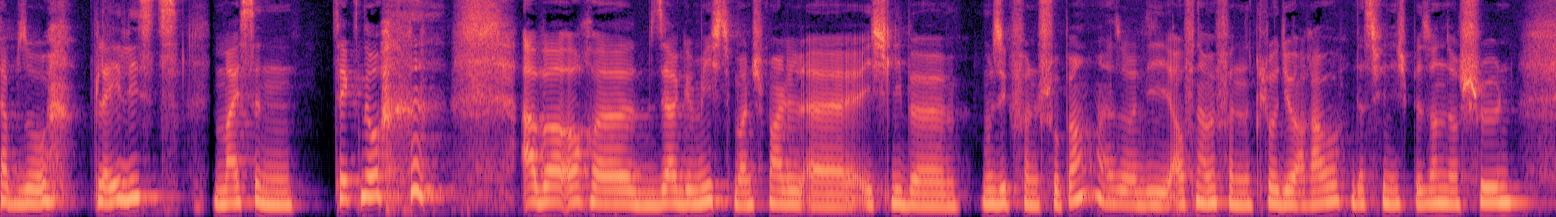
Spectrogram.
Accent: France; German is a second language; now in Germany; natürlich Frankreich, das ist meine Heimat, aber das ist auch dann quasi jetzt zu Familie verbunden und mittlerweile auch Urlaub.

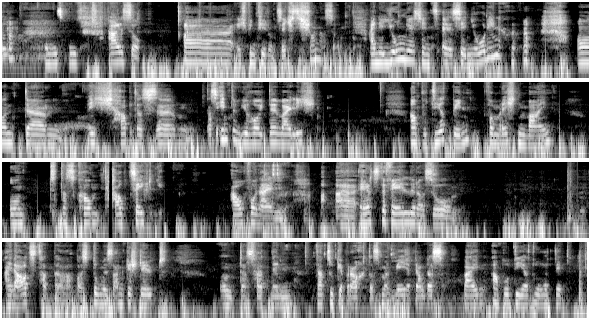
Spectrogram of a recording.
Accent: German-speaking Switzerland, Switzerland; now in Geneva, Switzerland; die deutsche Schweiz zurück will, weil manchmal vermisse ich doch die deutsche Schweiz, ja. Ist doch meine Heimat, wenn du willst.

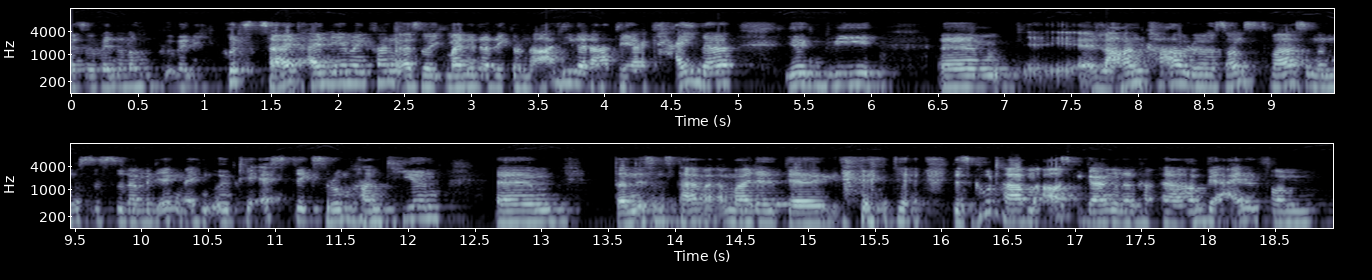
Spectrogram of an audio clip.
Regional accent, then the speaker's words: Bavaria, Germany; ich komme so 60 Kilometer aus Regensburg weg

